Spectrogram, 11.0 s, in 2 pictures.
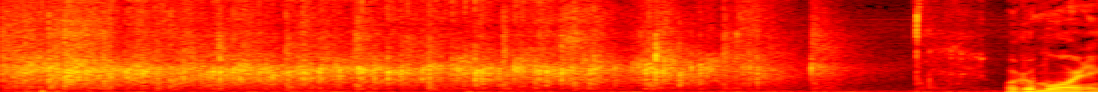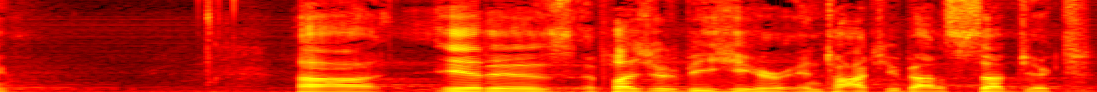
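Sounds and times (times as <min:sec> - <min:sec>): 
audience applause welcoming a speaker: 0:00.0 - 0:04.3
speech: 0:05.0 - 0:05.6, 0:07.0 - 0:10.9.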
